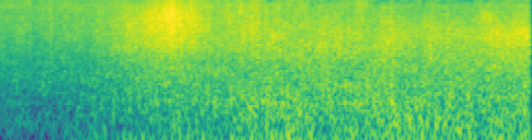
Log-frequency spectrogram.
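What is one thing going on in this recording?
A deep, rushing wind roars.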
